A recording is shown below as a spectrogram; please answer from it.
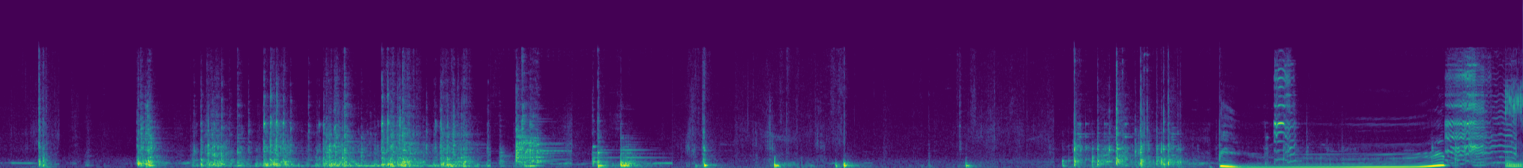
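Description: Wet slaps and irregular knocks and clinks as sticky meat paste is handled and packed into the stainless steel canister of a sausage stuffer. Near the end a man's voice holds a low hummed note for about a second and a half, rising at the finish.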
